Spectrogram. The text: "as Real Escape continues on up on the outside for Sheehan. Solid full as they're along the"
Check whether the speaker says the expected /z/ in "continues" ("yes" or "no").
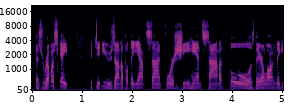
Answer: yes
